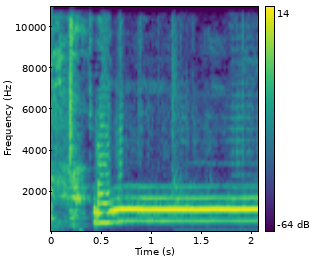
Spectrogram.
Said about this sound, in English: There we go. That's a manly wolf.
